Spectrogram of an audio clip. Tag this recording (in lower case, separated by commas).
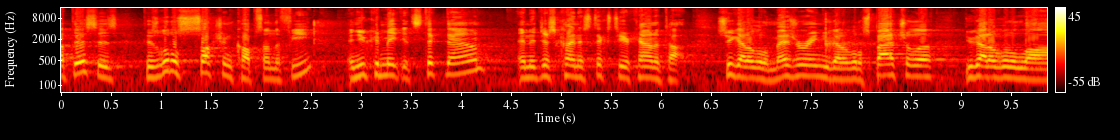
speech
